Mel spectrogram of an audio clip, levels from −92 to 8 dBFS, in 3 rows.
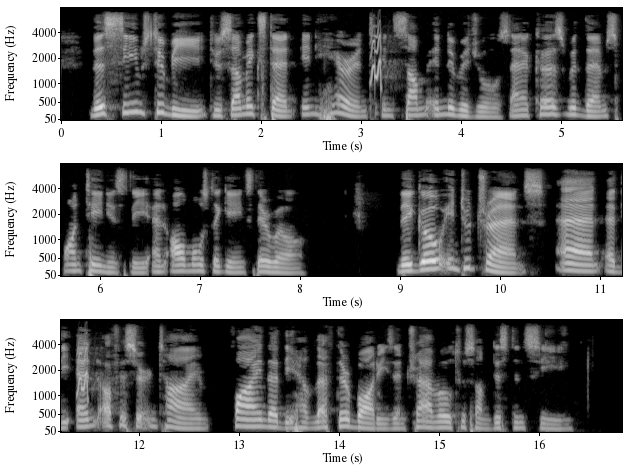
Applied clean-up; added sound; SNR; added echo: neural mask model RNNoise.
